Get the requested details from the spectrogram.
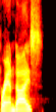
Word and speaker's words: Brandeis: Vanessa has a BA from Brandeis University and a master's degree in, is it Brandeis? – Yes.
